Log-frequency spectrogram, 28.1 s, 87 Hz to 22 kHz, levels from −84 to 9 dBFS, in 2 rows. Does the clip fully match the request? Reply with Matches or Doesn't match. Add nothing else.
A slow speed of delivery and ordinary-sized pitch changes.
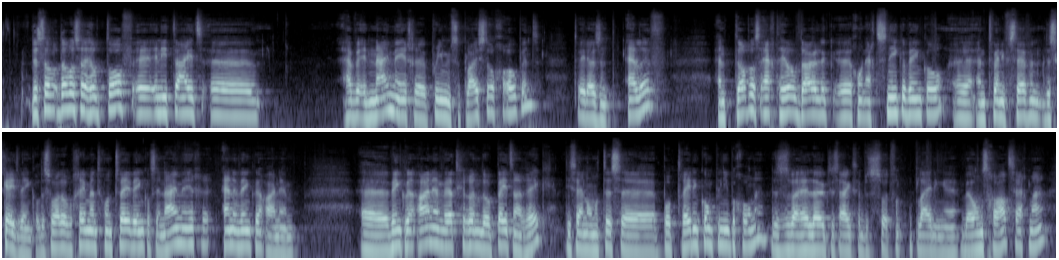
Doesn't match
